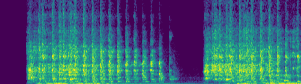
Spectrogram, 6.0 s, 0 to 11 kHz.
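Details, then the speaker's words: KTM 200 with intermittent hard starting and misfiring at full throttle: the starter cranks about three seconds, then the engine fires and runs; the cause is a faulty ignition coil connection, before replacing the coil. "ഇപ്പൊ നമ്മൾ വണ്ടി start ചെയ്യാൻ നോക്കിയിട്ട് ഇതിന്റെ starting റോഡിൽ ഉണ്ട് ഇടക്കിടക്ക് വണ്ടി സ്റ്റാർട്ട് ആവുന്നതാണ് ഇടയ്ക്കിടയ്ക്ക് വണ്ടി സ്റ്റാർട്ട് ആകത്തില്ല"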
